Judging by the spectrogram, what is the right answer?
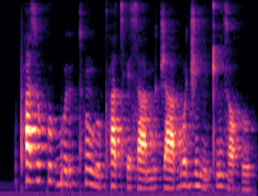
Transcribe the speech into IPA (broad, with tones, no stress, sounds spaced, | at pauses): pʰ a˦ z u˦ k u˦˨ ɡ͡b u˦˨ r tʰ ũ˦ β u˨ pʰ a˦ tʰ ɪ˨ s aː˨ m u˨ t͡ʃ aː˨ b o˦ d͡ʒ ɪ˦ j ĩ˨ kʼ ĩ˦ z ɔ˨ h u˨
